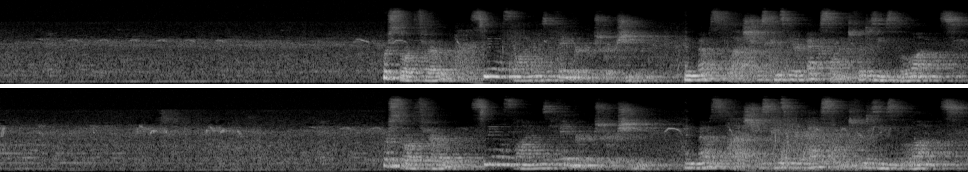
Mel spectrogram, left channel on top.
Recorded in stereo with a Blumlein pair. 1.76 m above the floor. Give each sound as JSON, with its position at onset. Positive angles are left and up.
{"t": 3.8, "sound": "a woman speaking", "azimuth_deg": 65, "distance_m": 1.0}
